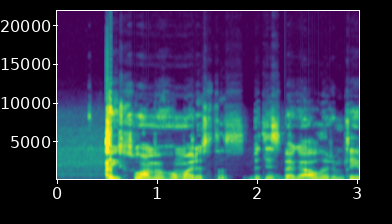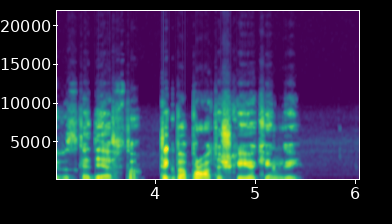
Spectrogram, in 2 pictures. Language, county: Lithuanian, Vilnius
